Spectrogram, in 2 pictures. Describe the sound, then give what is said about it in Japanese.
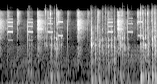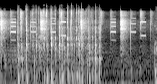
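Loud, rapid clattering of a mechanical gaming keyboard, a keyboard made for playing games, being typed on, with dense bursts of sharp key clicks and brief pauses between flurries, with no voices. “これね、なんでカタカタ言うかって言ったらね、あのゲーミングキーボード、ゲームするためのあのキーボードなんで音がでかいんですよ。”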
